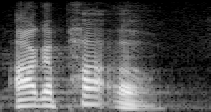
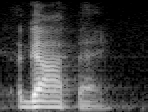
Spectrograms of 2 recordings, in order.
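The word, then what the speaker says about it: agapao (ἀγαπάω): It's the Greek word agapao, or as Americans say it, agape.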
